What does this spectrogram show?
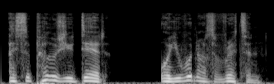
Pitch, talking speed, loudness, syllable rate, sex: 140 Hz, 220 wpm, -17 LUFS, 6.4 syllables/s, male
